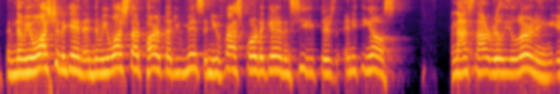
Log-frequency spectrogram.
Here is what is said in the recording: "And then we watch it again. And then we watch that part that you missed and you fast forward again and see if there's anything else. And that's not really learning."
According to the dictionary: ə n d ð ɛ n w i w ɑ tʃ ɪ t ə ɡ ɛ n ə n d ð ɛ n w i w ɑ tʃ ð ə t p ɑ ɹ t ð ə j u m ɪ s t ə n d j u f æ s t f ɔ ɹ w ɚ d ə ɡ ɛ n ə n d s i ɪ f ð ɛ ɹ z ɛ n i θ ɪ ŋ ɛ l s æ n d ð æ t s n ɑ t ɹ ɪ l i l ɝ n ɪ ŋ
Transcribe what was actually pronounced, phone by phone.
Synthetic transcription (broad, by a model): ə n ð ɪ n w i w ɑ tʃ ɪ t ə ɡ ɛ n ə n ð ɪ n w i w ɑ tʃ ð ə t p ɑ ɹ t ð ə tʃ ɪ m ɪ s ə n j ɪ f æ s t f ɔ ɹ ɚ d ə ɡ ɛ n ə n s i ɪ f ð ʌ ɹ z ɛ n i θ ɪ ŋ ɛ l s n ð æ t s n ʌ t ɹ ɪ l i l ɝ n ɪ ŋ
